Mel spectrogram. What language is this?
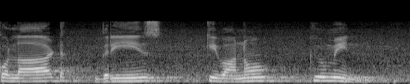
Punjabi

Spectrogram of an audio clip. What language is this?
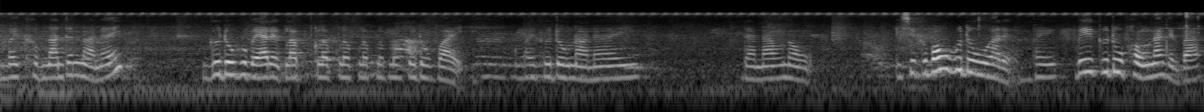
Bodo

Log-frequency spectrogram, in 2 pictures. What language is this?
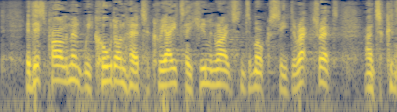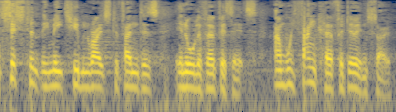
English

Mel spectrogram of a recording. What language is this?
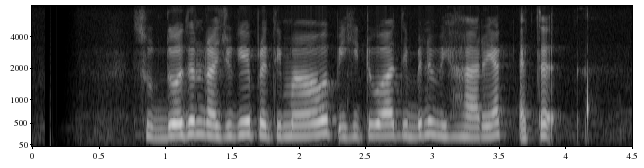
Sinhala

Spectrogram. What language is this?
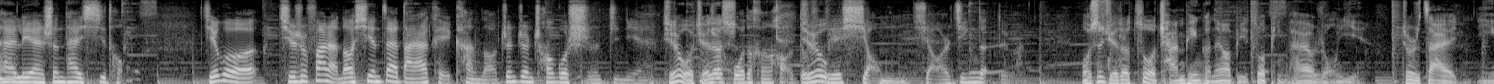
Chinese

